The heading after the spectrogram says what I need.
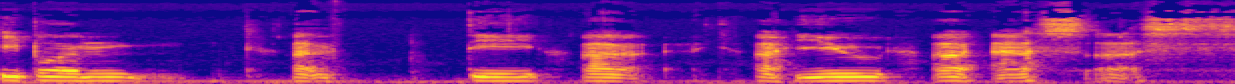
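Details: Adult male speaker; stuttering.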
